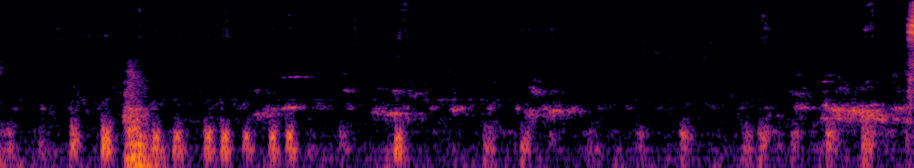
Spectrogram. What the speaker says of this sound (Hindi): नाम लिख देता हूं मैं यहां पे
